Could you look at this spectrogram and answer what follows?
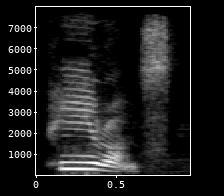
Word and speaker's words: parents: خلي بالك البي هنطلع فيها هوا عشان النطق يطلع سليم كده ومظبوط. فنقول parents، وهنا طبعا قلنا التي ما نوضحش نطقها.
